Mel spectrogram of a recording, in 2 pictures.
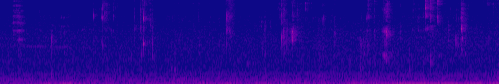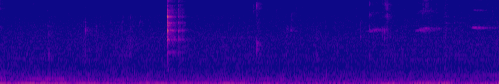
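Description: A person chewing grilled barbecue and rice, with scattered wet mouth clicks and smacks and one sharper click about two-thirds of the way through.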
